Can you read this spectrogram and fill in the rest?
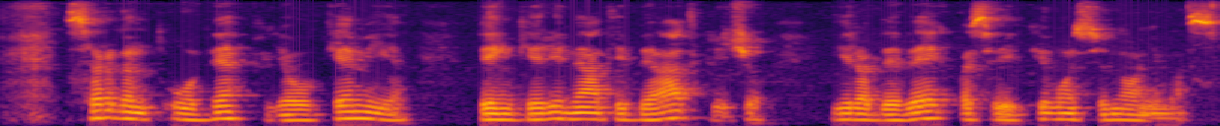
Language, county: Lithuanian, Šiauliai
